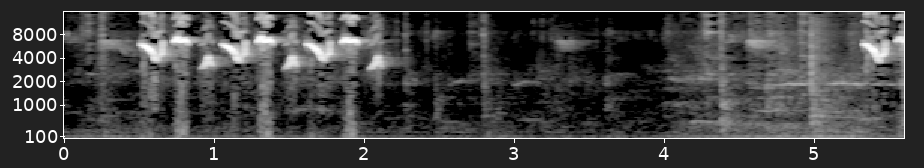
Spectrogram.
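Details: Cinereous tit song played as a lure to prompt other birds to sing: a quick burst of bright, high chirped notes in falling two-part phrases, about eight notes in one and a half seconds, then near silence with faint background sounds before one last chirp.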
